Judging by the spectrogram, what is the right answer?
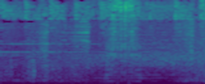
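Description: Whoosh transition sound effects of an animated subscribe-and-notification-bell outro: several short swishing swells in quick succession.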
